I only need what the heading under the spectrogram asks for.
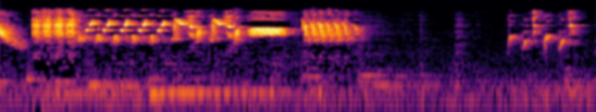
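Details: European goldfinch delivering loud song used to train other birds: a rapid chattering run of tinkling notes, a sustained buzzy note, another twittered burst, a short silence, then a few clear chirps.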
